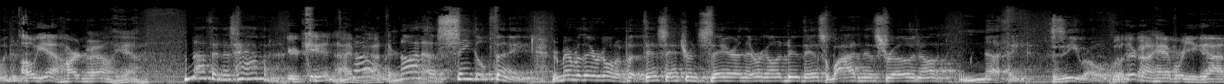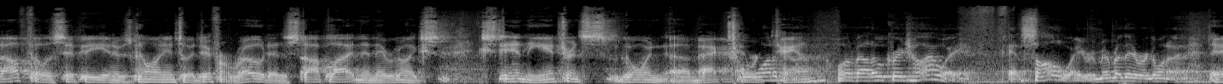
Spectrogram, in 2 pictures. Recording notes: LIVE from Daytona International Speedway!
